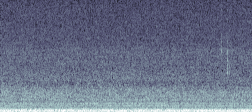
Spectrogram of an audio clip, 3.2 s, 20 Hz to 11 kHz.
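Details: 2000 GMC Sierra Z71, newly acquired, started right after an oil change with a pre-filled filter and oil-life reset: steady, low, even rumble at a smooth settled idle, no knocks or rattles, oil pressure up; engine sounds healthy.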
